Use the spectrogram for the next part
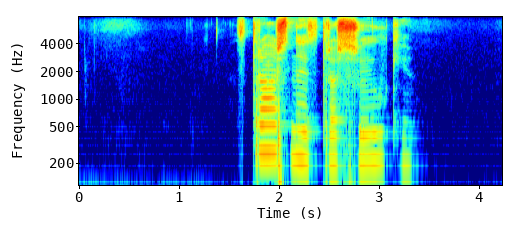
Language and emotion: Russian, sad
